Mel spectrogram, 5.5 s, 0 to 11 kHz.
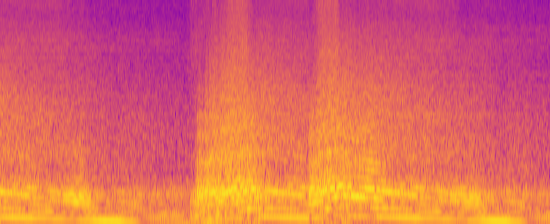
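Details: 1994 Miata NA with 2000 NB engine on Megasquirt, EDIS-4, OBX cam sprockets, 4-2-1 header, Yonaka exhaust, first start; two clean rev blips sweeping up and back to even idle, raspy exhaust, no misfire: normal revving with aftermarket exhaust.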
